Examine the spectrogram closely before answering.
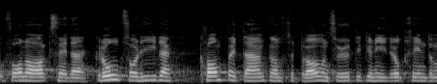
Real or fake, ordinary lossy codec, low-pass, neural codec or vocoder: fake; AAC, 96 kbps; 14.4 kHz; codec, 44.1 kHz, 3.4 kbps, Pupu-Codec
